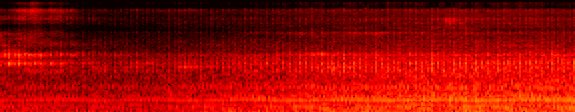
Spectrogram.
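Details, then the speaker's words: Candy semi-automatic washing machine on spin cycle, whose wash motor has a sticking bush fault; steady low hum with an even whirr building smoothly as the drum speeds up, no rubbing or knocking, spin motor running normally. "spin cycle actually no any issue. It's working fine."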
